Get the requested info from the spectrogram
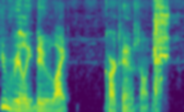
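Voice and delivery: play-acted, very serious, grave and earnest tone. The speaker quotes the girlfriend who laughs at them, mock-serious voice. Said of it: "she looks at me with this very serious voice".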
